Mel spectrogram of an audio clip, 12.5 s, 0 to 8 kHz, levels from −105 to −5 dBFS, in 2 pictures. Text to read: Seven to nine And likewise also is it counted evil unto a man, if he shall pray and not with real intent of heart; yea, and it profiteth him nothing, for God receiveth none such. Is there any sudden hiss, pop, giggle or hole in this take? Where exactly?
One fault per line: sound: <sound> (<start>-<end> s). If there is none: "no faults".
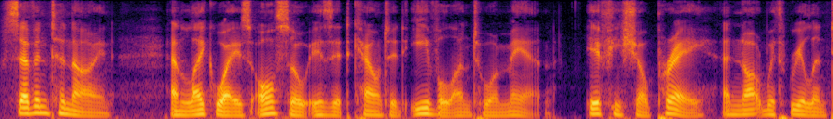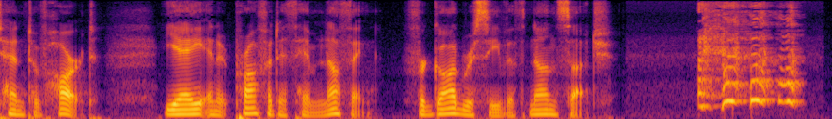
sound: laugh (11.5-12.3 s)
